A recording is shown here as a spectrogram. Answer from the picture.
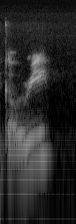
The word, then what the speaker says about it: Gauree: I think part of it is also, like, I can't really insist on a correct pronunciation because people from different parts of India say my name differently. – Mm-hmm. – Like, so I'm, like, South Indian, and my family says it Gauree.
